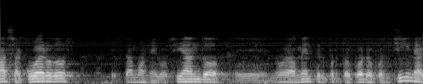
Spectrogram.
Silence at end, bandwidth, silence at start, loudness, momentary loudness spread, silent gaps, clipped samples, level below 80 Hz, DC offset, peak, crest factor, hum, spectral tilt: 0 s; 5.2 kHz; 0 s; -19 LUFS; 14 LU; none; under 0.1%; -48 dBFS; under 0.1%; -2 dBFS; 16 dB; none; -11.5 dB/octave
